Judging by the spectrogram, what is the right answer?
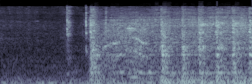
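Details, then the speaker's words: Jeep Wrangler Sport that suddenly died on the road, check-engine light on while cranking: starter cranks steadily with even pulses but the engine never catches or fires; a blown fuse was later found. "अभी crack हो रहा है लेकिन start नहीं हो रहा है"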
